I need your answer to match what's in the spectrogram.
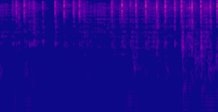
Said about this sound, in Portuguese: E, um, e tem o som do mouse também, que é assim, ó. Não sei se dá pra escutar, é assim, ó.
